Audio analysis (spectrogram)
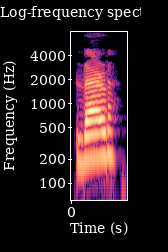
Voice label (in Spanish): "rar", Silabas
